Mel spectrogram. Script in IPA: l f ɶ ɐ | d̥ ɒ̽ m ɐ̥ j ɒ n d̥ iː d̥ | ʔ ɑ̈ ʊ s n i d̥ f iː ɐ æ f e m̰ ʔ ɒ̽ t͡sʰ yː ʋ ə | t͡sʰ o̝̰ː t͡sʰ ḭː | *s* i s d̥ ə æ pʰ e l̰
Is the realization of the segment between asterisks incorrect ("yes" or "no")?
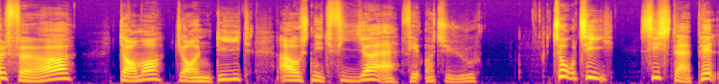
no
